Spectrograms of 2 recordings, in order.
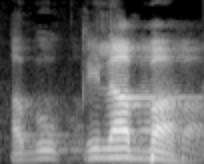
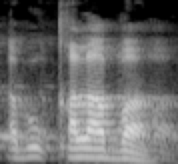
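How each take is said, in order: First: The name's first vowel is an 'i' sound. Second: The name's first vowel is an 'a' sound. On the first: The speaker calls it right. "और ये सही है" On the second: The speaker calls it wrong. "अबा कलाबा गलत पढ़ा है इसने फतह के साथ"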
